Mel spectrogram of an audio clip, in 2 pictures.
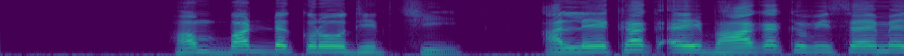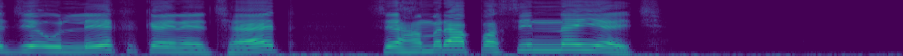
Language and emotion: Maithili, angry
